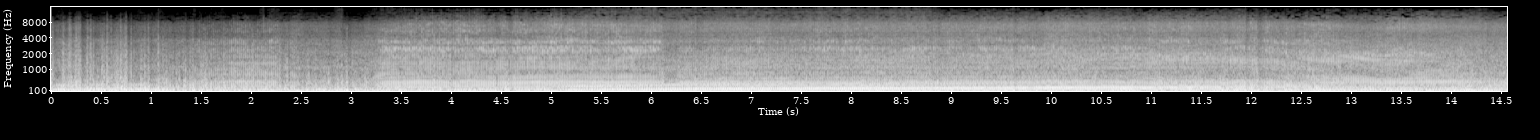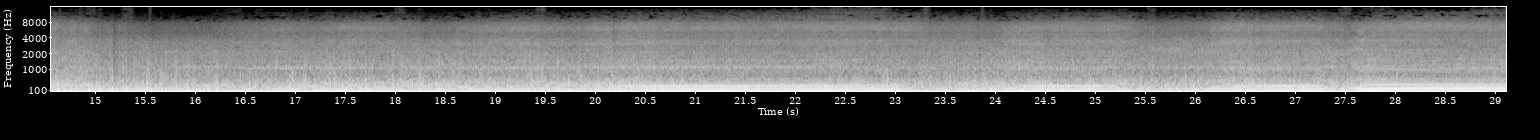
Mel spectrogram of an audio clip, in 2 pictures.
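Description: Kawasaki Versys 650's parallel-twin engine under way, over a steady low rush of wind noise. From about three seconds in, the engine note climbs slowly for some nine seconds as the bike gathers speed. In the second half it comes and goes in short stretches as the throttle is opened and closed.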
